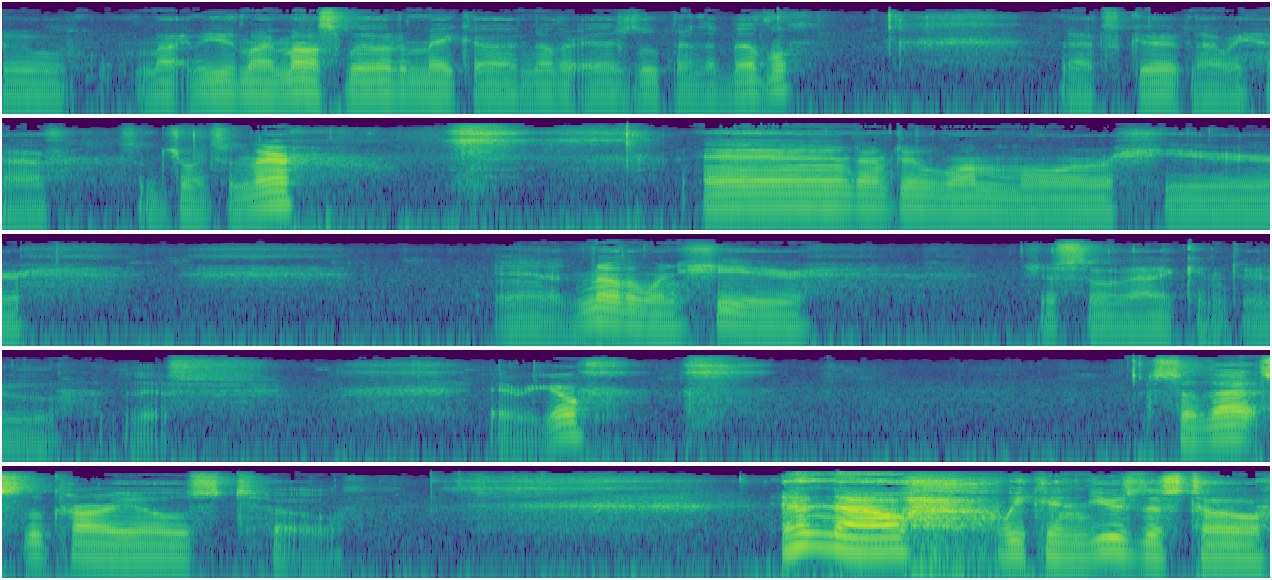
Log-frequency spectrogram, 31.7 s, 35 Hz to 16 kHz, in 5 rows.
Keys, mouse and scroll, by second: 4.4-7.3 middle drag, 5.6 a, 7.5 middle click, 8.8 middle click, 10.7 middle click, 10.9 ctrl+r, 13.8 ctrl+r, 15.5 ctrl+r, 17.8 right click, 18.6 ctrl+r, 18.6-20.1 right drag, 19.1 g, 21.4-22.7 middle drag, 22.7 Tab, 24.9 middle click, 26.9 Tab, 26.9 middle click, 27.2-27.5 scroll up 1, 29.6-30.8 middle drag, 31.1-31.7 middle drag.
